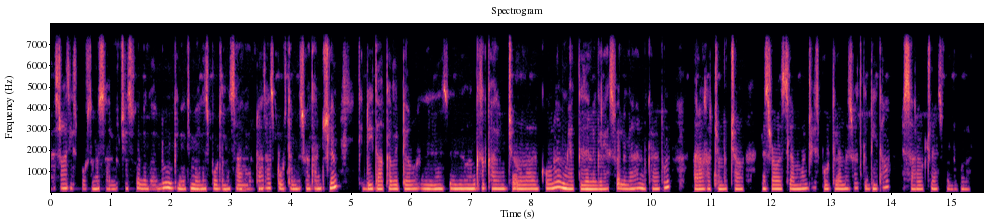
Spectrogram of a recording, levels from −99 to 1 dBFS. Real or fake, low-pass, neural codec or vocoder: real; 7.2 kHz; none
